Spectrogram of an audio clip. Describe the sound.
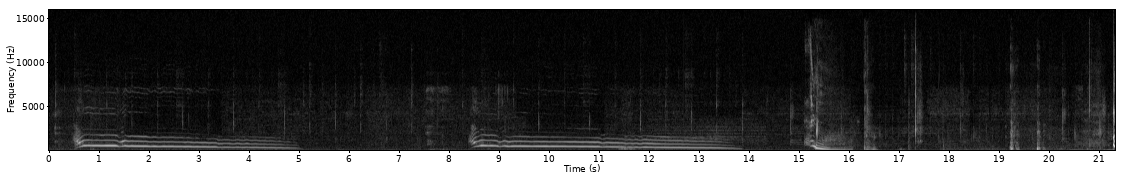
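A man imitates a wolf for a music record, giving two long, wavering howls that start high and slowly slide downward, with a pause between them, followed by a few short, sharp vocal bursts and clicks.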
